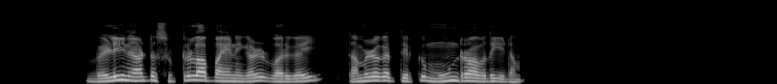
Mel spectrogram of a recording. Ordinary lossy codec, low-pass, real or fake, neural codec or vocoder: none; 7.2 kHz; real; none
